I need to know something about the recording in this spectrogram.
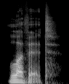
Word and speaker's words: Leavitt: Uh, it's it's I know it's pronounced Levit.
